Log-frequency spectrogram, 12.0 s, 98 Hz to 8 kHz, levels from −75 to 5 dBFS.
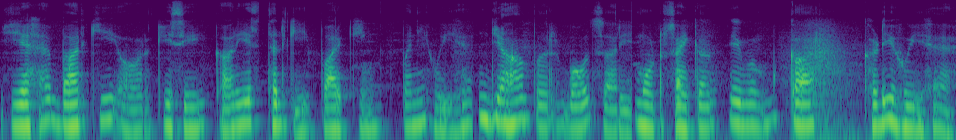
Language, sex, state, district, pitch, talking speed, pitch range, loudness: Hindi, male, Uttar Pradesh, Hamirpur, 150 Hz, 105 wpm, 140-160 Hz, -20 LUFS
